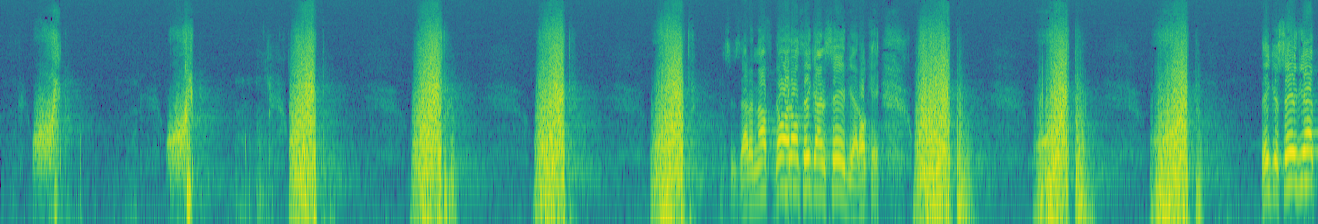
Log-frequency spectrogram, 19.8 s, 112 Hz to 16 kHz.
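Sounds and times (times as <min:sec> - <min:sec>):
whip lashing swishes through the air: 0:00.5 - 0:01.2, 0:02.5 - 0:03.2, 0:04.3 - 0:05.1, 0:06.2 - 0:06.9, 0:08.0 - 0:08.8, 0:09.8 - 0:10.5, 0:13.7 - 0:14.6, 0:15.6 - 0:16.4, 0:17.3 - 0:18.1
speech: 0:10.9 - 0:14.2, 0:19.0 - 0:19.7.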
